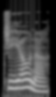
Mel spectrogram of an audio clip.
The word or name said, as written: geona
